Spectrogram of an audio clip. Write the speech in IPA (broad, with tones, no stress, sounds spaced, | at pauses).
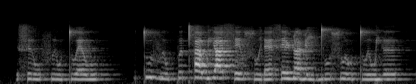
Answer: s ɨ˨ w f ɨ˨ w tʷ ɛ˧ w | tʷ ɨ˦˨ v ɨ˨ w p ɘ˦ t̪ʰ a˦ w j a˦ s e˧ sʷ i˨ ɾ ɛ˧ s e˦ ɳ a˧ ɳ i˨ d̪ u˧ sʷ ɘ˦˨ w tʷ e˧ w j ɘ˦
